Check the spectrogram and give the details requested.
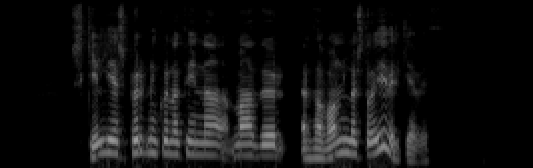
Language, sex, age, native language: Icelandic, male, 30-39, Icelandic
